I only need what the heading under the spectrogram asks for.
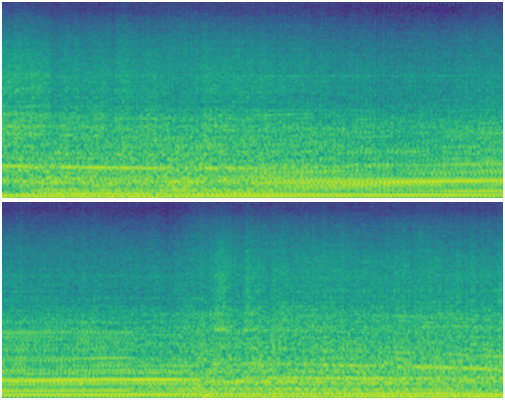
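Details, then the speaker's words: Truck driving in second gear with a dying transmission: steady singing whine over the engine and exhaust, pitch following road speed; first and third fine, less under load; owner suspects worn bushings and poor gear meshing; gear whine. "third's fine but second gear woo back in"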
